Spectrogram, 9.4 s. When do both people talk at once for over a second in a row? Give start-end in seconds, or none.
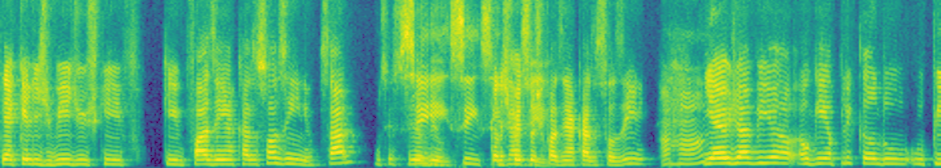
4.0-5.6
